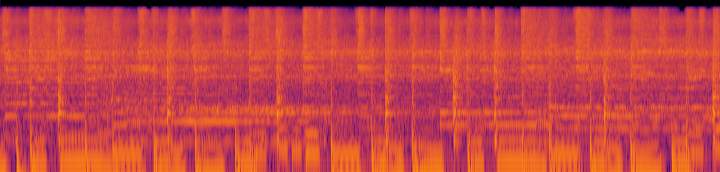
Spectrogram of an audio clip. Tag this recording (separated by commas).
Music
